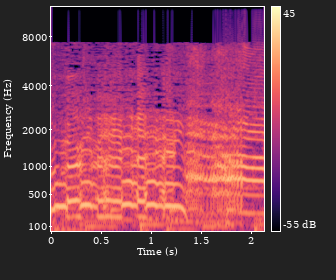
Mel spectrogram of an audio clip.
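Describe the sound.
A man's voice imitates a Wookiee roar, a loud, continuous moaning growl with wavering pitch that rises and falls over about two seconds, heard alone.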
